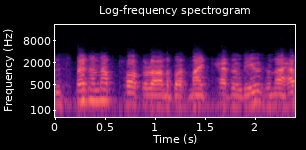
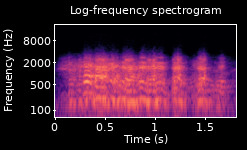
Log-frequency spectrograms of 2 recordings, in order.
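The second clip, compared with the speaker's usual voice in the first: hearty laugh; 3 semitones higher than usual. Acted. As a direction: laugh it off, big and open. Saloon banter before showdown.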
